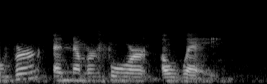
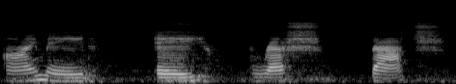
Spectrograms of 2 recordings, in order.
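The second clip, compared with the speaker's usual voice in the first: chunked into short phrases with pauses between; teacher dictating a sentence; slow dictation; much slower than usual. Shown as a demonstration. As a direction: dictate it piece by piece for young spellers. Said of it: "The first part of the sentence is".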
